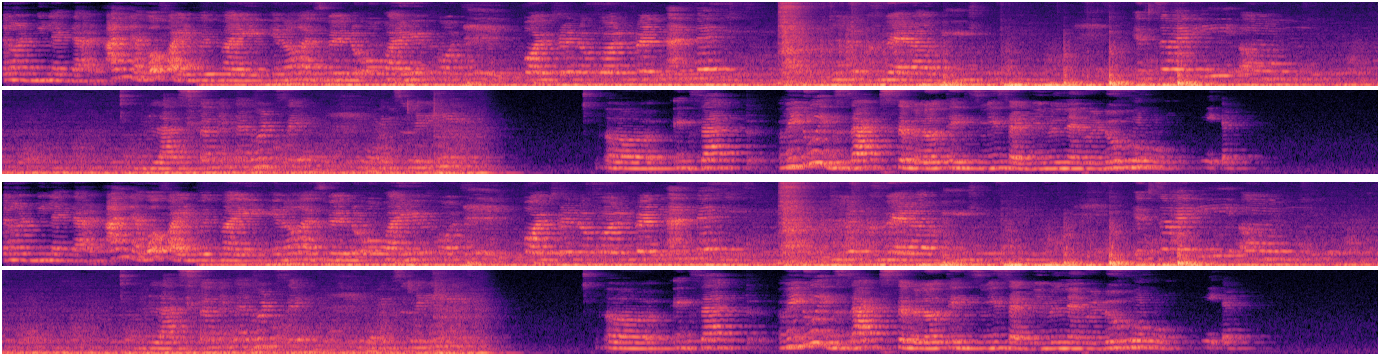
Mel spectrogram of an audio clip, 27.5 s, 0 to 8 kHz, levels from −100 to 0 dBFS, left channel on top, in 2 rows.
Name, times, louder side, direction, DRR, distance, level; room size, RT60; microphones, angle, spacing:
voice 1, 0.0-7.3 8.3-9.8 10.7-11.0 11.3-13.2 15.1-18.5 19.7-25.3, left 1 dB, ahead, -7 dB, 0.9 m, -29 dB
sound 1, 1.9-18.6, equal, 45° right, 0.5 m, -30 dB
sound 2, 2.7-12.2, equal, 20° left, 0.4 m, -25 dB
voice 2, 17.3-17.7 24.9-25.4 25.7-26.1, right 1 dB, 85° left, -2 dB, 0.8 m, -35 dB
3.0 x 2.8 x 2.2 m, 0.80 s
head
